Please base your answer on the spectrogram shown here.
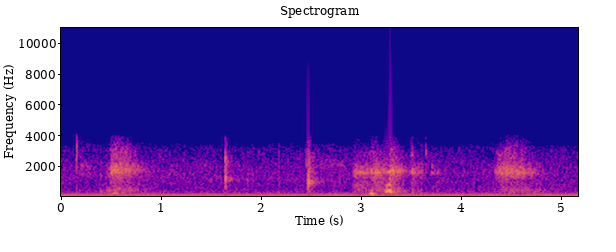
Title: Twin hiccups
